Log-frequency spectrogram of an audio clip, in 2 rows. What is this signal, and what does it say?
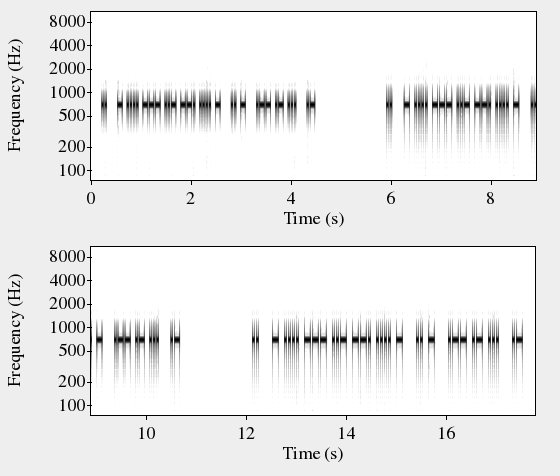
Morse code, heard as a keyed tone, about 32 wpm, 700 Hz. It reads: I THOUGHT IT WAS A I THOUGHT IT WAS A I THOUGHT IT WAS A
